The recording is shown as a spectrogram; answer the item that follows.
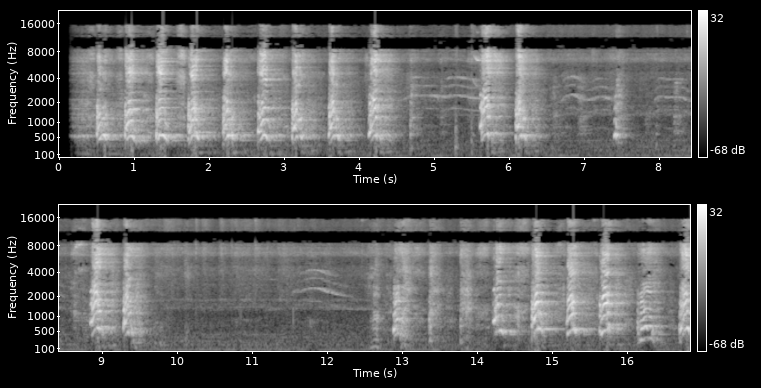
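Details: A Labrador Retriever in Chhattisgarh, India, barks in loud, rapid bursts, pausing briefly before barking again.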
